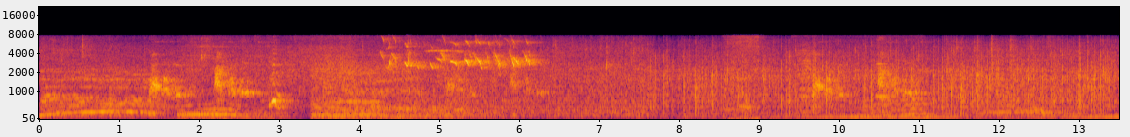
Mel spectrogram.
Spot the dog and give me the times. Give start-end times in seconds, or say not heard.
1.4-3.0, 5.0-6.4, 9.7-11.2.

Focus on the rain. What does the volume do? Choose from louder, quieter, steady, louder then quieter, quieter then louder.
louder.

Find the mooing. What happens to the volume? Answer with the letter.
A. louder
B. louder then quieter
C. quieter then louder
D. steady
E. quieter
E.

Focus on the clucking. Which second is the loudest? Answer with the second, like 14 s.
6 s.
